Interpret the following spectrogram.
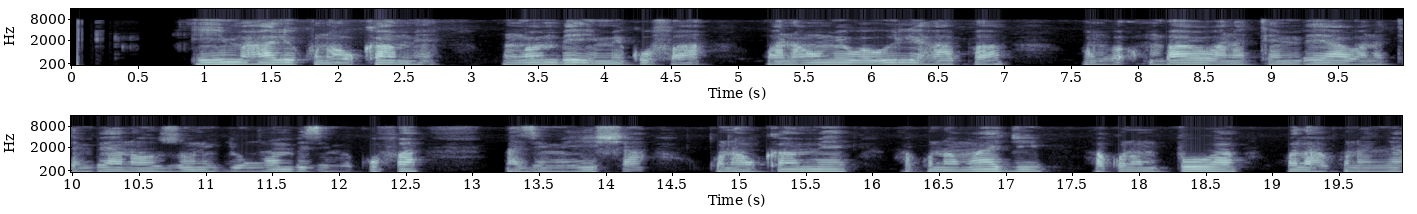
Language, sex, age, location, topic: Swahili, male, 18-24, Wajir, health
